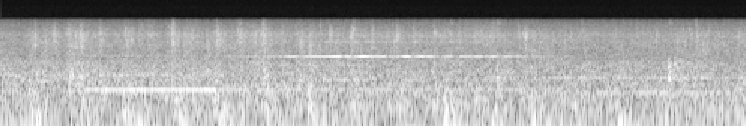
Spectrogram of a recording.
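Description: Hoofbeats of a loose horse moving around an indoor arena, irregular soft thuds on the arena footing.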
